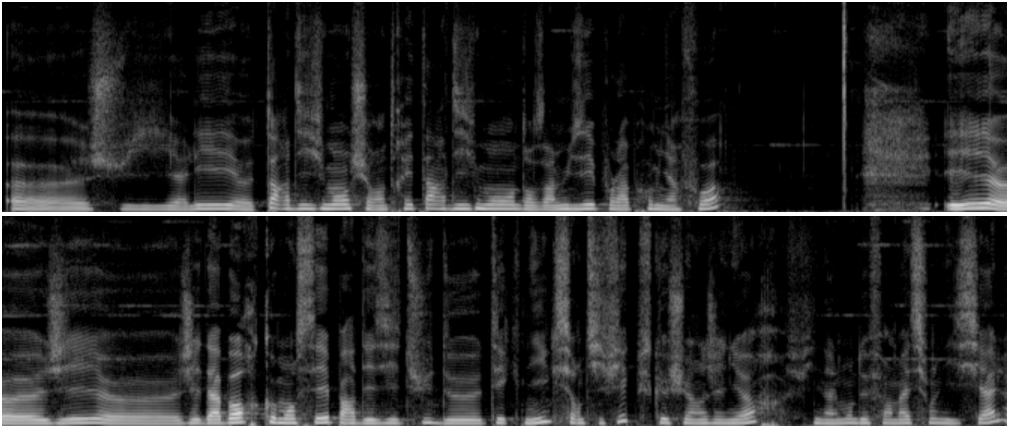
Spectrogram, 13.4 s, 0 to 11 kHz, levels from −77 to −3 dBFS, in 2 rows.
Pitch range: 175-205 Hz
